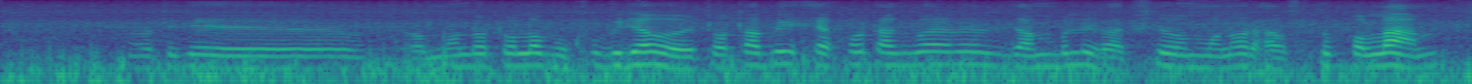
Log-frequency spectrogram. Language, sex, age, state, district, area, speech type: Assamese, male, 60+, Assam, Nalbari, rural, spontaneous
